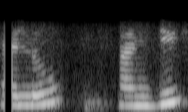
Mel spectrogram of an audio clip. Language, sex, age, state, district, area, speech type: Hindi, female, 30-45, Madhya Pradesh, Harda, urban, conversation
